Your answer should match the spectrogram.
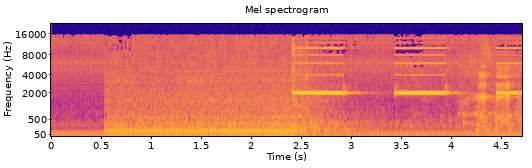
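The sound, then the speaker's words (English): A microwave oven hums steadily as it runs, then stops and gives two long, high-pitched electronic beeps with a short gap between them, followed by a brief clatter. “It's that you've been standing in front of the microwave waiting for the Stouffer's to get done”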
